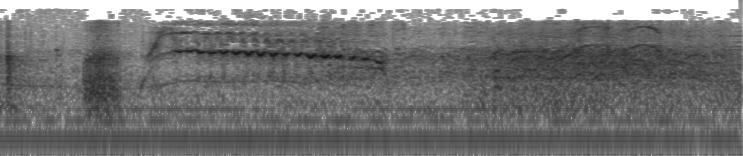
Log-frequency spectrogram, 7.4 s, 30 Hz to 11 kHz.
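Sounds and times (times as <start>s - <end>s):
lame horse whinnying in a bitter storm: 0.9s - 3.6s
laughter: 2.8s - 7.4s.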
